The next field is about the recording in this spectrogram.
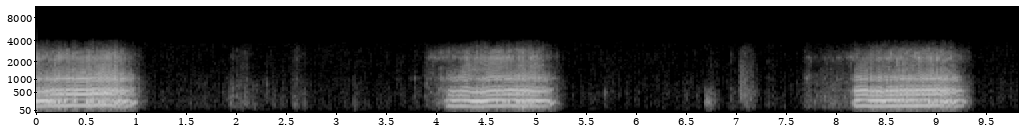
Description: Is it a person snoring, or did a bear come into my house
